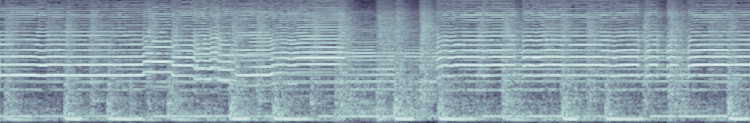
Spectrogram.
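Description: Traditional folk music: a shrill reed pipe plays a held, ornamented melody over a regular drum beat.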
